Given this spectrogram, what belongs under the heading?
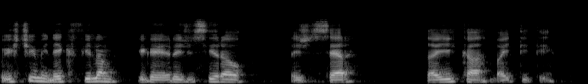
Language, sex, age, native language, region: Slovenian, male, 18-29, Slovenian, Central Slovenia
